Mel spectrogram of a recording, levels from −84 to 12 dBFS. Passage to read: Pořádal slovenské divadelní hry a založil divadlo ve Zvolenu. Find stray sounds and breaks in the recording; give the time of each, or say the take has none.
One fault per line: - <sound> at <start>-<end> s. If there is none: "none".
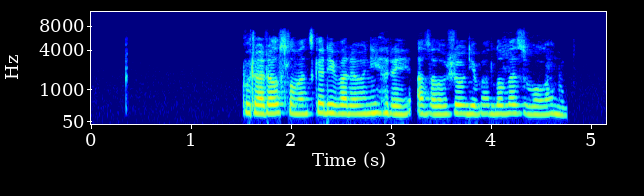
none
